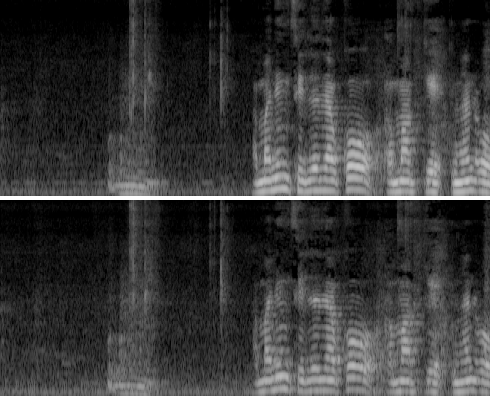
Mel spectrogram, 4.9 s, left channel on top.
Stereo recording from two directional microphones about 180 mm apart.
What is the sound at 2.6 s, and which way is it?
Speech, 70° left (ahead or behind).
